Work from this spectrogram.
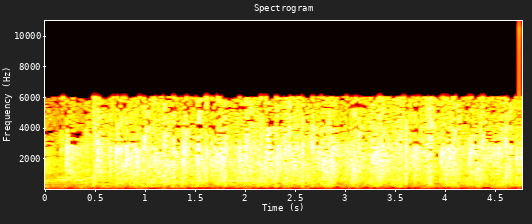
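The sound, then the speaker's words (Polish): Applause at a Polish community event as a local arts instructor is introduced: a sustained, dense crackle of many hands clapping, fairly loud and steady from start to finish. “Wielkie brawa.”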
